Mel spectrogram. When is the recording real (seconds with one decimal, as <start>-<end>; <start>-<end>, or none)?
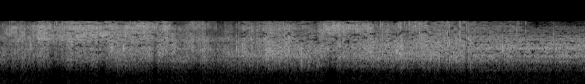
0.0-5.9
